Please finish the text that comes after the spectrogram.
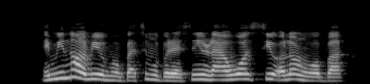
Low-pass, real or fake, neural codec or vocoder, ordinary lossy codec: none; fake; codec, 16 kHz, 4 kbps, X-Codec, WavLM features, trained on Multilingual LibriSpeech; none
